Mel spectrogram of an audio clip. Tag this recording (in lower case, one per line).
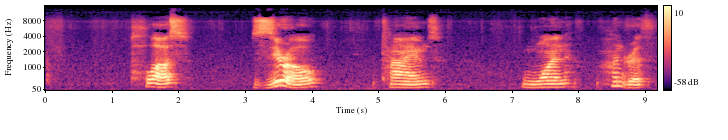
speech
